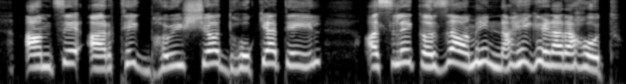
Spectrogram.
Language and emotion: Marathi, angry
